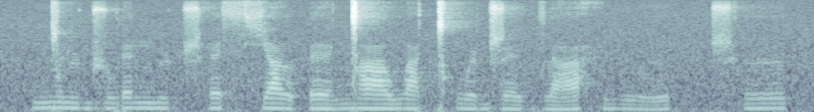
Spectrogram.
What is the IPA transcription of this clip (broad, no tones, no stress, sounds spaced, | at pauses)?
ŋ͡ǀ y ɖ͡ʐ u ɾ ɛ ŋ y ʈ͡ʂʰ ɛ s ɕ a ə̯ ʔ ɛ ŋ͡ǀ a w a ǀʰ u ə̯ ɖ͡ʐ ɛ ɪ̯ ɡ l a h y w ɘ | ʈ͡ʂʰ ɘ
